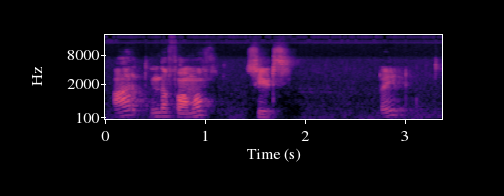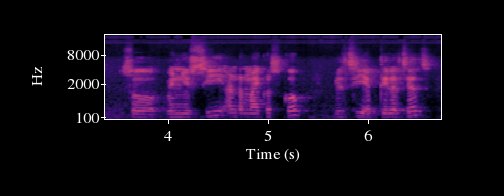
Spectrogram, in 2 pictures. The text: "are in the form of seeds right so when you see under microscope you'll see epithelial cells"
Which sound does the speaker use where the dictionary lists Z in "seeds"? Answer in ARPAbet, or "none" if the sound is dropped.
S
